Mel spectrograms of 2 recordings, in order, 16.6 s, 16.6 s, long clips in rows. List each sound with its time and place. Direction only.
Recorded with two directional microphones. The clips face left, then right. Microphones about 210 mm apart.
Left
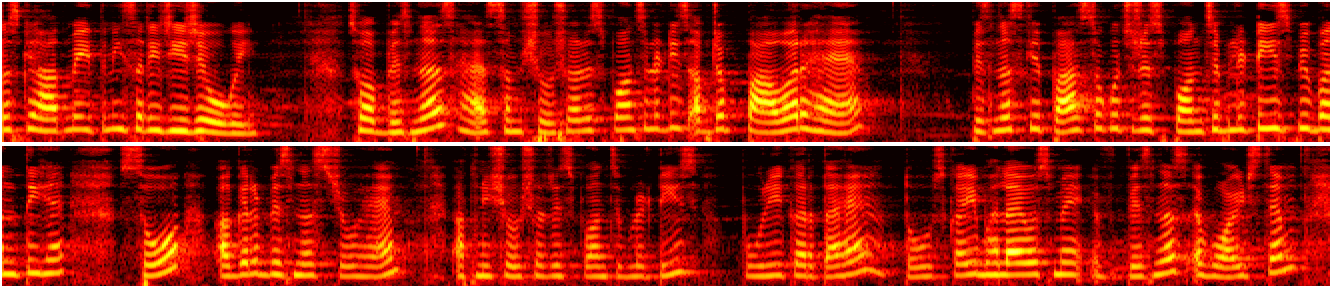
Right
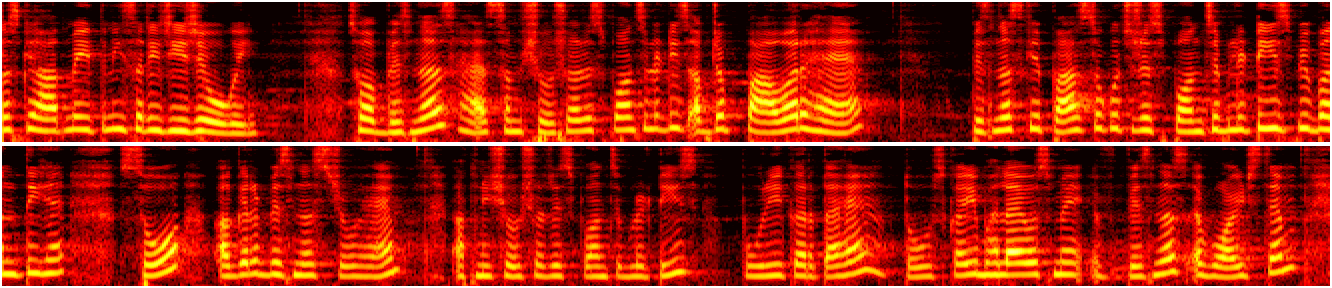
0.0 s a woman's voice: 50° right (ahead or behind)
